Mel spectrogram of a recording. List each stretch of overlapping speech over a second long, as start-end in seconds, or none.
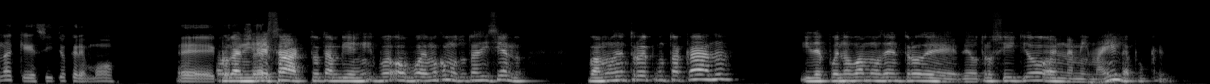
none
